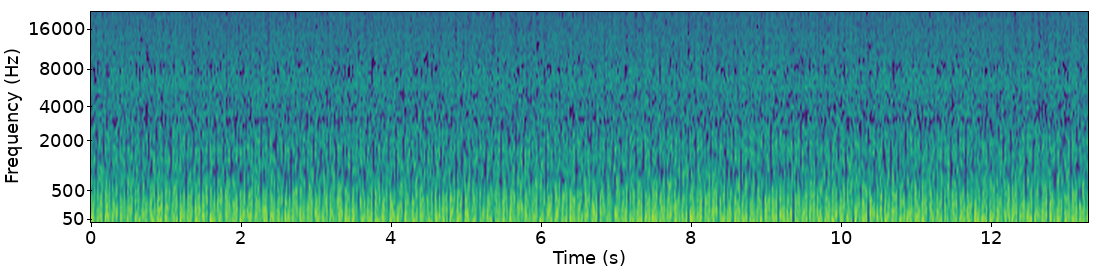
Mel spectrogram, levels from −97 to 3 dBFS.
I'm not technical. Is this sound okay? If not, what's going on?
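No. Overdone noise removal runs throughout: a noise cleaner set too strong also strips the quiet parts of the speech, leaving twinkling specks between phrases.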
